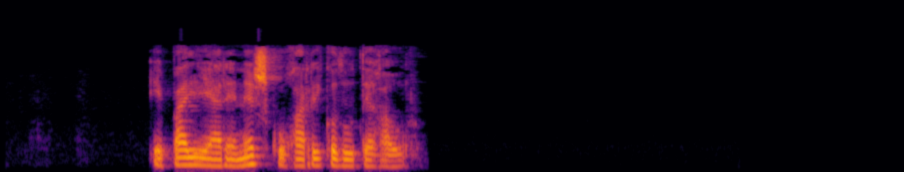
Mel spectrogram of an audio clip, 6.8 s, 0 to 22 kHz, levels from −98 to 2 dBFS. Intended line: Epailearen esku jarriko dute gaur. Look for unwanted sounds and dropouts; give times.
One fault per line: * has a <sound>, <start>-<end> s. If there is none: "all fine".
all fine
